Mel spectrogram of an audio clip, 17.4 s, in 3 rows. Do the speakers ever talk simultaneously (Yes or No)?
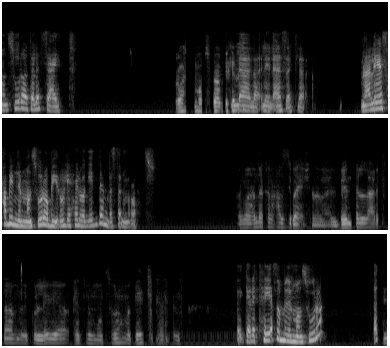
No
